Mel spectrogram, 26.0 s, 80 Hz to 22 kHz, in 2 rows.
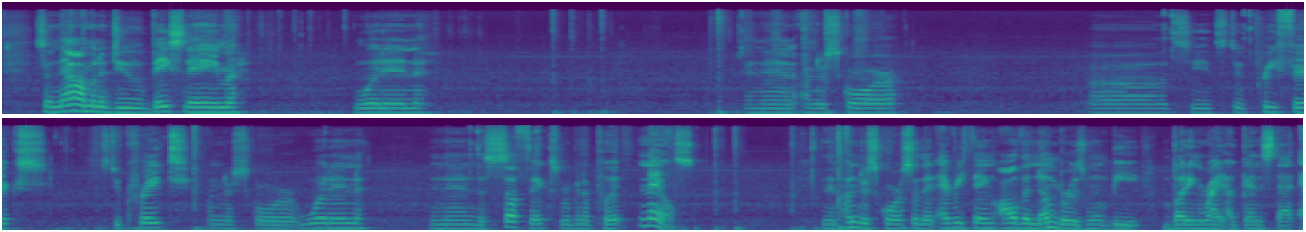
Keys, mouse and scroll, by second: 0.6 click, 1.5 click, 2.2-6.4 typing, 8.2 shift+-, 11.6 click, 12.4 click, 13.2-14.9 typing, 17.7 click, 18.2 click, 19.4-21.3 typing.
